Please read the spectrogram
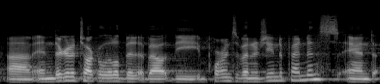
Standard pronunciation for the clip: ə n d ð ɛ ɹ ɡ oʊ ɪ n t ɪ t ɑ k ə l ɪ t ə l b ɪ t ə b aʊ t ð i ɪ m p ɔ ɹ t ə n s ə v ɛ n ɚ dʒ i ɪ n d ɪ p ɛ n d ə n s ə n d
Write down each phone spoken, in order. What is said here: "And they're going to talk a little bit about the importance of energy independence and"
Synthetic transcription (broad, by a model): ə n ð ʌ ɹ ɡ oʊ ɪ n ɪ t ɑ k ə l ɪ t l b ɪ t ə b aʊ t ð i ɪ m p ɔ ɹ t n s ə v ɛ n ɚ dʒ i ɪ n d ɪ p ɛ n d ə n s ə n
